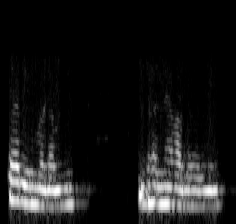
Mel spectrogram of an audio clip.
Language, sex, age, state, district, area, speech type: Kannada, female, 30-45, Karnataka, Chitradurga, rural, conversation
